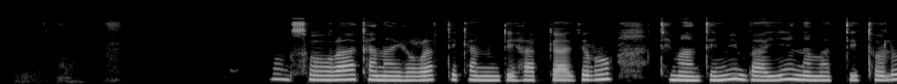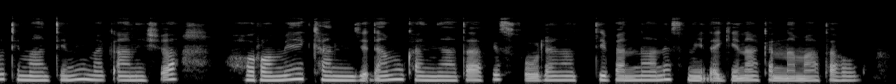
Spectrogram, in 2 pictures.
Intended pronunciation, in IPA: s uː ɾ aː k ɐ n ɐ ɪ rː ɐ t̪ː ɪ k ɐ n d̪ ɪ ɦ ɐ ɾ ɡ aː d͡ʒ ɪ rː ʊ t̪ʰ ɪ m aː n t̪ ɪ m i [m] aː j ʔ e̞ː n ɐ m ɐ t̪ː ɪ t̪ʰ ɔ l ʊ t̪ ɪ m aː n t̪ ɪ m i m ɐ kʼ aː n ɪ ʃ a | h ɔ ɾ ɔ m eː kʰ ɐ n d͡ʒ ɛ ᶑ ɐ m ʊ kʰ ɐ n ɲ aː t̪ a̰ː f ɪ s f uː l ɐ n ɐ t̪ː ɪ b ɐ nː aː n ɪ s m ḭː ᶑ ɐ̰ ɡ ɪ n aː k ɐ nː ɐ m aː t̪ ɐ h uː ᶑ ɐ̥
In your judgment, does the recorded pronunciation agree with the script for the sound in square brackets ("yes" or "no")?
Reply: no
